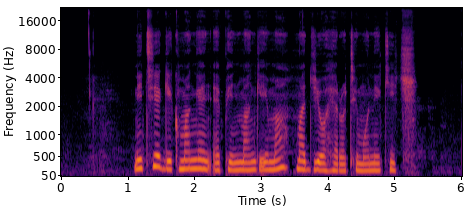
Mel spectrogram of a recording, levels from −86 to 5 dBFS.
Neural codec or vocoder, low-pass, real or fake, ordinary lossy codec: vocoder, 44.1 kHz, 128 mel bands every 256 samples, BigVGAN v2; none; fake; none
